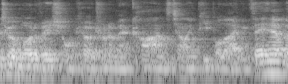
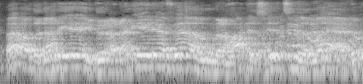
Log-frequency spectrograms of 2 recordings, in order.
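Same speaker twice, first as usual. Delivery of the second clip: higher, louder hyped radio announcer; 8 semitones higher, 4 dB louder than usual. Retold or imitated. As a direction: sell the station like a cheesy DJ. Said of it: "he turns the microphone on".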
